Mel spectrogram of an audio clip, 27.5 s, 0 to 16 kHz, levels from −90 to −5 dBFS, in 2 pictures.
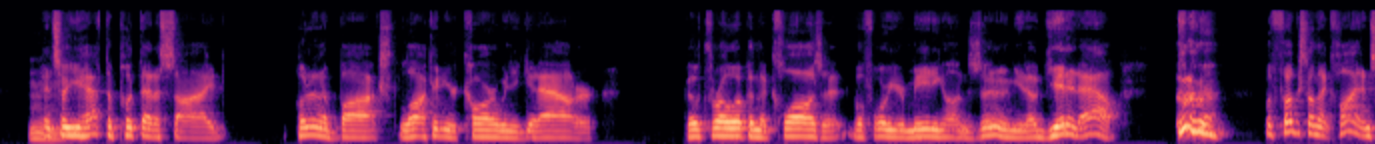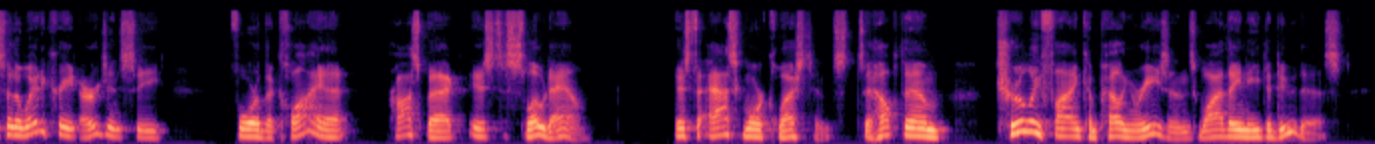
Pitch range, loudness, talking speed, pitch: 130-160 Hz, -26 LUFS, 170 wpm, 145 Hz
